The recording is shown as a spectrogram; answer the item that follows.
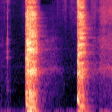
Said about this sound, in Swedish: Just nu har jag lite svårt att spela in på grund av hosta från en tidigare havd förkylning.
